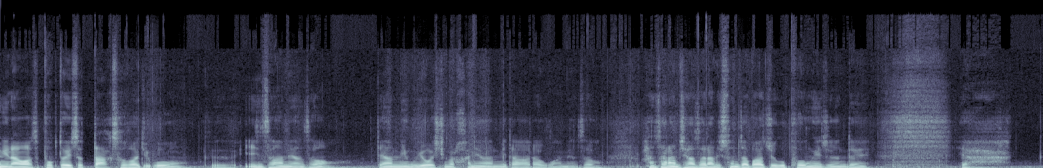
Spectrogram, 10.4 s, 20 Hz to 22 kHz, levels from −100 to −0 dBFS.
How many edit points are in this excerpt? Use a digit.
0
